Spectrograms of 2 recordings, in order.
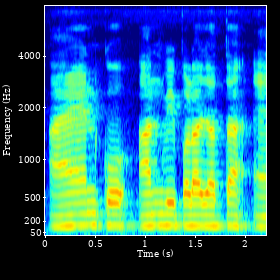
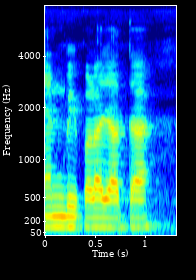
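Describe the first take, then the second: First: एन said as a short अन; अन for एन, short vowel; weak form un. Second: एन said as a full en; एन with its full vowel; strong form en. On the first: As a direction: say एन as a clipped un. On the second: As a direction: say एन as the letter name en. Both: Shown as a demonstration.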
